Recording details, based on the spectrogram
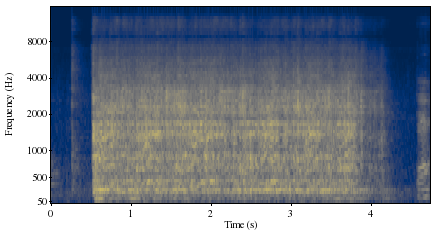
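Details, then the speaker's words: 1961 Mk1 MG Midget roadster sat 54 years, likely original starter: harsh, dry whirring grind for about three seconds with no engine catching, then a puff of smoke; starter dead, armature showing wear. "starter sounds terrible. It let out a little poof of smoke. Oh yeah, it is dead."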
